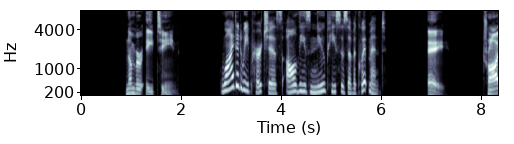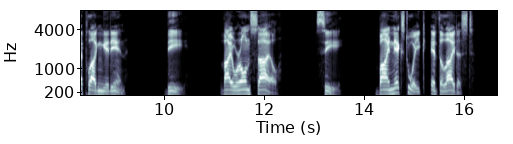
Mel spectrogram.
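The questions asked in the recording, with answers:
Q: Why did we purchase all these new pieces of equipment?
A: B: They were on sale.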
